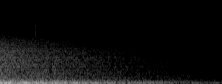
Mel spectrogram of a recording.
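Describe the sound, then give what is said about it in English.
A bomb explosion sound effect: a single deep boom that breaks into a low rumble and fades steadily over about two seconds. “Detonate that Edgar Allan Baltimore bomb.”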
